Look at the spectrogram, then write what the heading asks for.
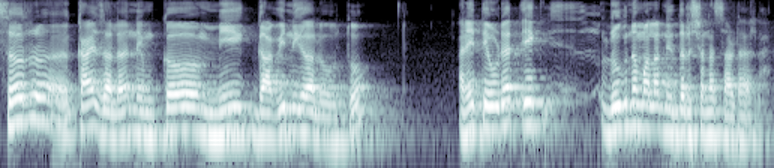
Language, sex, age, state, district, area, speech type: Marathi, male, 18-30, Maharashtra, Satara, urban, spontaneous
